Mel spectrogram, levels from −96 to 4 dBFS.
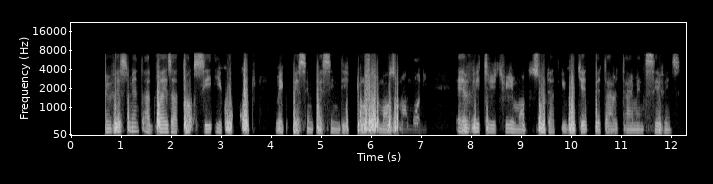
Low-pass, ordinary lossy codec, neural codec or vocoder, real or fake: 7.2 kHz; none; none; real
